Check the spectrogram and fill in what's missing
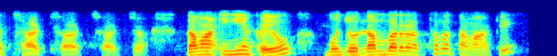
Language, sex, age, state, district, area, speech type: Sindhi, male, 30-45, Delhi, South Delhi, urban, conversation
